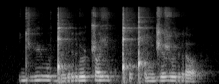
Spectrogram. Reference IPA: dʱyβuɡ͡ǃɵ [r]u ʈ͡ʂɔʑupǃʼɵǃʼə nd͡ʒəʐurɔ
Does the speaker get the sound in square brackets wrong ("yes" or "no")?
no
